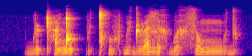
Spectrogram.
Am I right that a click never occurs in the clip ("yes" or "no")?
no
